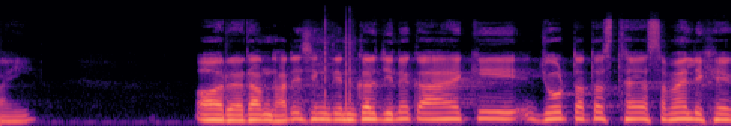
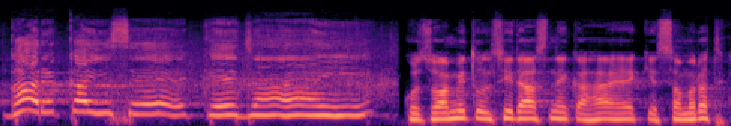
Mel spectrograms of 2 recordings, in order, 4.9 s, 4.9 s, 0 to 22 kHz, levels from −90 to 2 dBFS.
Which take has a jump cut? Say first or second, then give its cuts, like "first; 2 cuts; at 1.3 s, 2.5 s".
second; 1 cut; at 2.6 s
